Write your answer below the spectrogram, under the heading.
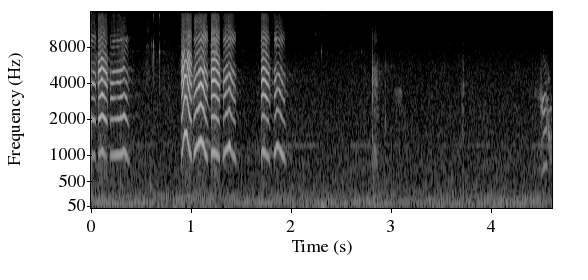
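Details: Yorkshire Terrier puppies playing together indoors: high, wavering squeaky yelps in short bursts, a few clustered notes then quiet, with a low steady hum behind.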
